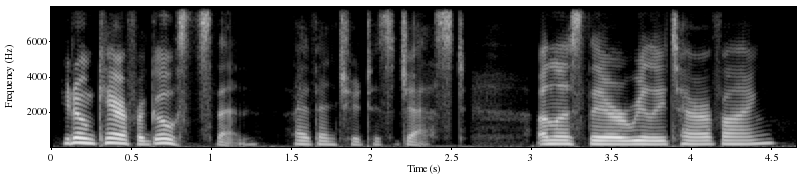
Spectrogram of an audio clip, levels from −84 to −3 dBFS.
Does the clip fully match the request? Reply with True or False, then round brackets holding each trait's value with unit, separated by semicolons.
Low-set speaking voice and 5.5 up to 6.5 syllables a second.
False (200 Hz; 6.0 syllables/s)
